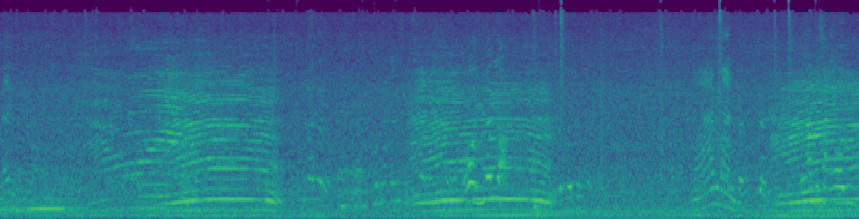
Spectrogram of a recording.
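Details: Cattle coming down off a truck give three long, drawn-out moos about four seconds apart, each swelling and then fading. Light background noise and faint music accompany them.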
